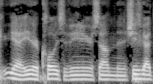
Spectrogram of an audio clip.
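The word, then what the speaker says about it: Sevigny: like a small town like Chloe Ceini I think or which I'd say her name wrong. Adam corrected me on that and I was pissed off cuz obviously it was Chloe Sini.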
